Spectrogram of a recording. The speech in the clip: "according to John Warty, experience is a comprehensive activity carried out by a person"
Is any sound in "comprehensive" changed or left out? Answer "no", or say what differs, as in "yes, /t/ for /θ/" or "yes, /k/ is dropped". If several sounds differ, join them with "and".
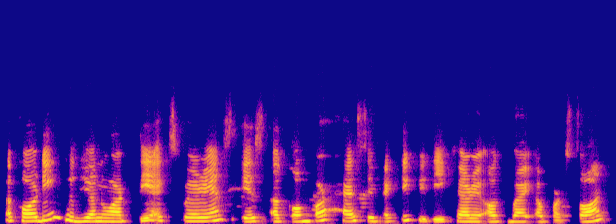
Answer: yes, /n/ is dropped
